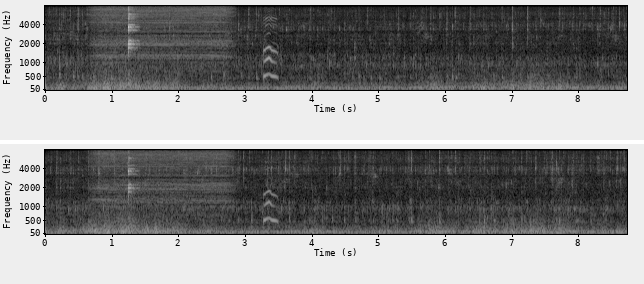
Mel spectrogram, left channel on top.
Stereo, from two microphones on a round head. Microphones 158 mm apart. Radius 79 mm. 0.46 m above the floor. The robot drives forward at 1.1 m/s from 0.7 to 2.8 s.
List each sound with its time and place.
1.2 s tapping: 55° left (ahead or behind); by 1.4 s 50° left (ahead or behind)
3.3 s a squeak: 65° left (ahead or behind)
